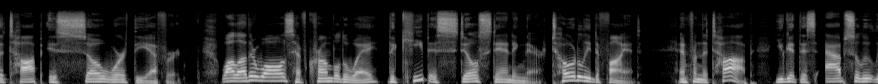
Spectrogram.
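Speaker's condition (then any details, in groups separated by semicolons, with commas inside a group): No condition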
